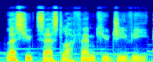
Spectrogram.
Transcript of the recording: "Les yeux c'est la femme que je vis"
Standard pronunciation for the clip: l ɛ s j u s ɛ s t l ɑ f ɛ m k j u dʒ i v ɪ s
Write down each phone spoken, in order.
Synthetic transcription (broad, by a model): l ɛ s j u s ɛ s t l ɑ f ɛ m k j u dʒ i v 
